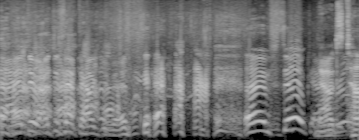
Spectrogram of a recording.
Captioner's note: laughs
